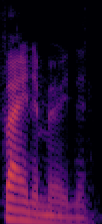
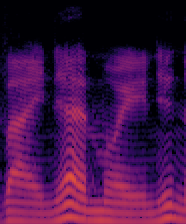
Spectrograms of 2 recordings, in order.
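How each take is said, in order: First: The stress falls on the first syllable. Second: The stress falls on a later syllable. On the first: The speaker calls it right. "the accenting is always on the first syllable" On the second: The speaker calls it wrong. "So it would not be like Väinämöinen or whatever"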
